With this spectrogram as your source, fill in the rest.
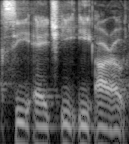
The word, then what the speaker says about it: Ciro: It's really, it'd be pronounced like Cheero, Ciro, right?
